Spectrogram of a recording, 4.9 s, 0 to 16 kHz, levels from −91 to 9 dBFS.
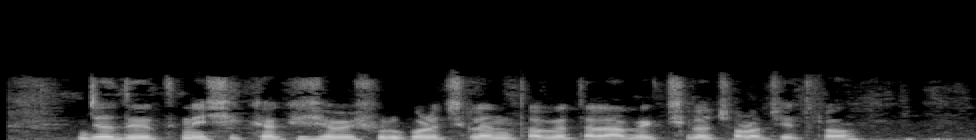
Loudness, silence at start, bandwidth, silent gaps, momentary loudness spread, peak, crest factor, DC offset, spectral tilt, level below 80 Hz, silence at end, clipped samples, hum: -19 LUFS; 0.4 s; 7.6 kHz; none; 6 LU; -2 dBFS; 16 dB; under 0.1%; -6 dB/octave; -48 dBFS; 0.2 s; under 0.1%; none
